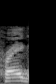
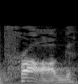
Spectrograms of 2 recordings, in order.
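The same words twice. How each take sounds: First: "Prague" as the Oklahoma town says it, Praig; Oklahoma pronunciation of Prague. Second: "Prague" with the vowel of father; "Prague" as the Czech capital, Prahg; Czech city pronunciation. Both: Shown as a demonstration. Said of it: "they say things different in Oklahoma".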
